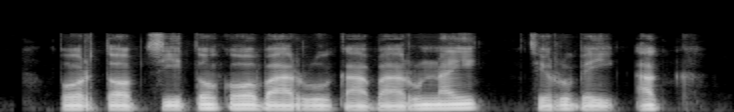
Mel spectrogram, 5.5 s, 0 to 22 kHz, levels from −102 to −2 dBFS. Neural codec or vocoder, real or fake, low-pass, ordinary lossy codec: codec, 16 kHz, 4.8 kbps, FACodec; fake; 7.2 kHz; none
